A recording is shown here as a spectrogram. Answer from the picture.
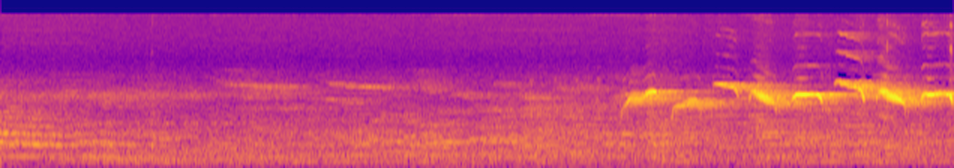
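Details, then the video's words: Hwamei, a tame first-season bird, its song likened to rapid gunfire: after four seconds of quiet background, loud clear whistled phrases burst in, swooping down then levelling, repeated in quick succession until the end. "Họa mi hót như aka bắn"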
